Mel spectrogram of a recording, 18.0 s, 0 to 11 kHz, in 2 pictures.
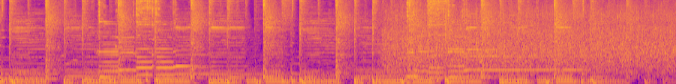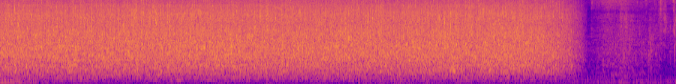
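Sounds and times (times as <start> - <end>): rushing water noise: 5.0 - 16.8.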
